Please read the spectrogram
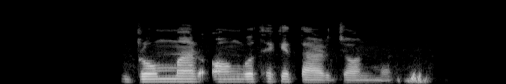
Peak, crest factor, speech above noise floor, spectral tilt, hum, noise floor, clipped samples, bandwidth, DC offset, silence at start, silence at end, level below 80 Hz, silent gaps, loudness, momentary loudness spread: -2 dBFS; 18 dB; 65 dB; -7.5 dB/octave; none; -84 dBFS; under 0.1%; 6.6 kHz; under 0.1%; 1.25 s; 0.8 s; -62 dBFS; none; -19 LUFS; 16 LU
